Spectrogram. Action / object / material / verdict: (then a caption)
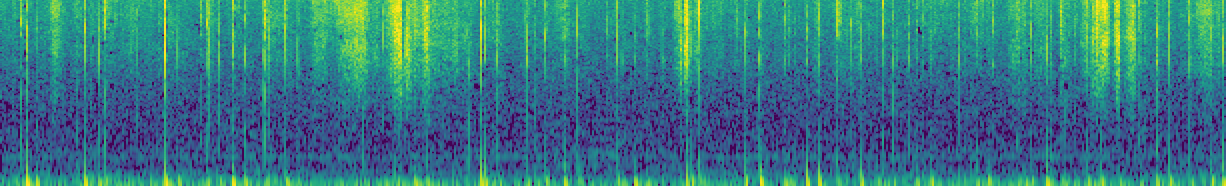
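tap / whole mandarin orange peel / citrus peel / none. Long nails tap and scratch the peel of a small whole mandarin orange held in the hands. The result is a quiet, rapid patter of soft, dull taps and short scratchy strokes. Each sound dies away almost instantly over a faint steady low hum.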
